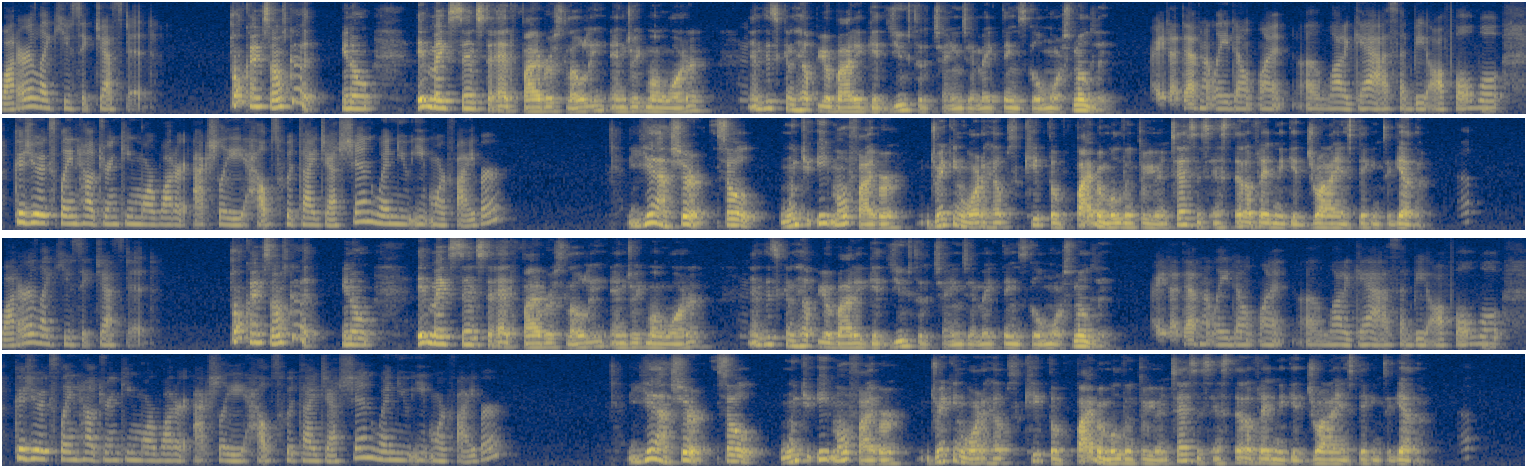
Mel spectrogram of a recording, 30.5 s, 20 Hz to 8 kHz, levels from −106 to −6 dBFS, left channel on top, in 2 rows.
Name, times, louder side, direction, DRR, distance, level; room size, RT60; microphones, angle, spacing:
voice 1, 0.0-1.4 7.4-7.5 11.5-20.2 29.8-29.9, left 3 dB, 85° left, 1.0 m, -36 dB
voice 2, 2.3-3.1 3.4-7.0 7.5-11.1 21.5-22.7 23.0-24.2 24.5-29.4, left 2 dB, 40° left, 1.4 m, -30 dB
8.9 x 6.1 x 2.6 m
head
